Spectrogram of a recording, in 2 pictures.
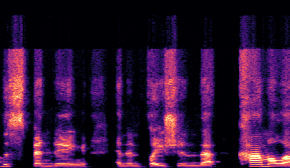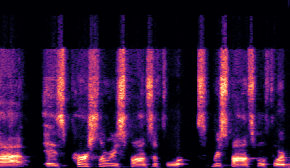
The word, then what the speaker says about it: Kamala: didn't say it wrong I now know it's Kamala some people want to say kamila what however you want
